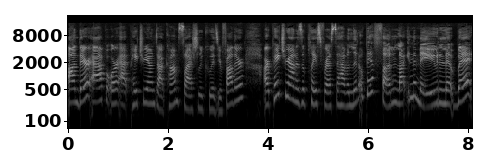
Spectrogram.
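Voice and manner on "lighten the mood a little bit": put-on English accent, higher. Reading a podcast's Patreon ad: put-on English accent. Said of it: "that's an English accent".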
